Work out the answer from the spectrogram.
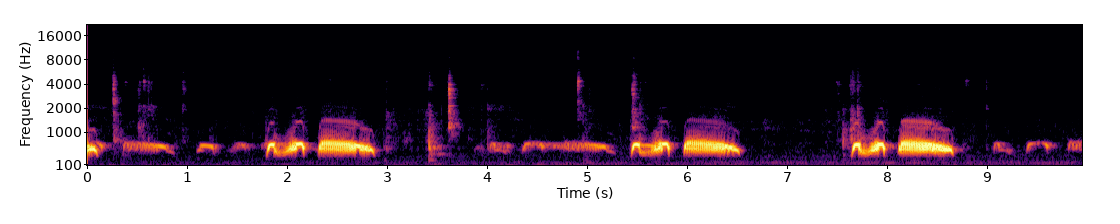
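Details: Spotted dove, male and female, coos used as a lure to stimulate birds: soft low cooing notes build into loud, rolling, throaty coos repeated about every three seconds, with faint clicks between.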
